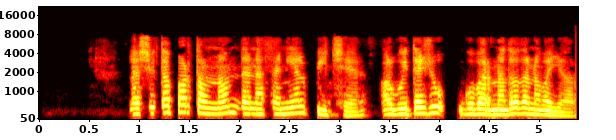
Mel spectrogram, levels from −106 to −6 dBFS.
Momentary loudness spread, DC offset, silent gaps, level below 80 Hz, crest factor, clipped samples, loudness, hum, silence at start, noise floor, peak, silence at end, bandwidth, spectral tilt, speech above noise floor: 9 LU; under 0.1%; 4.08-4.12 s; -58 dBFS; 18 dB; under 0.1%; -18 LUFS; none; 0.9 s; -78 dBFS; 0 dBFS; 0 s; 7.8 kHz; -6.5 dB/octave; 60 dB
